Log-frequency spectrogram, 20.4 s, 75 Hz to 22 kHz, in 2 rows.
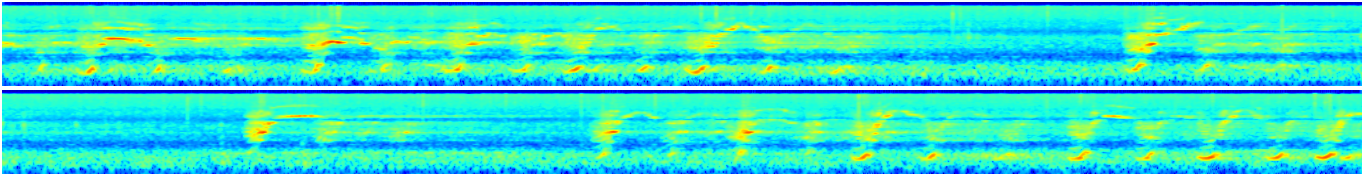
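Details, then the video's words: Singing humpback whales underwater, Capitol Records ST-620 recording: a run of short pulsing grunts and clicks, with brief upward squeals and faint high wavering tones scattered through, against a continuous low hiss. "Listen to Songs Of The Humpback Whale"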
